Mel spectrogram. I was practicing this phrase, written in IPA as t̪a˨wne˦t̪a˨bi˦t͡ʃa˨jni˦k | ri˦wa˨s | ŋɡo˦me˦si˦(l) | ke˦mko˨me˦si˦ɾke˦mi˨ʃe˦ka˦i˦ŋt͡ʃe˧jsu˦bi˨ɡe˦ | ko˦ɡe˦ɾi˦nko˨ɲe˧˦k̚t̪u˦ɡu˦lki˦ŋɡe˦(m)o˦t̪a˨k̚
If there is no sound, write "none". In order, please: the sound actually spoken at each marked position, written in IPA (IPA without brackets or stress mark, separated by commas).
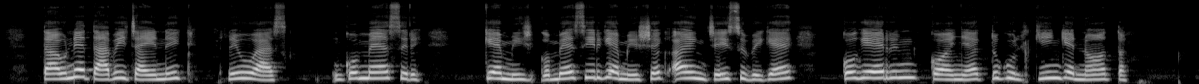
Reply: ɾ, n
